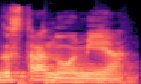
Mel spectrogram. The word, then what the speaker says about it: гастрономия: А про гастрономию словари говорят, что это гастрономия. И только с таким ударением и что Динер тоже пишет, гастрономия — это единственный вариант.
